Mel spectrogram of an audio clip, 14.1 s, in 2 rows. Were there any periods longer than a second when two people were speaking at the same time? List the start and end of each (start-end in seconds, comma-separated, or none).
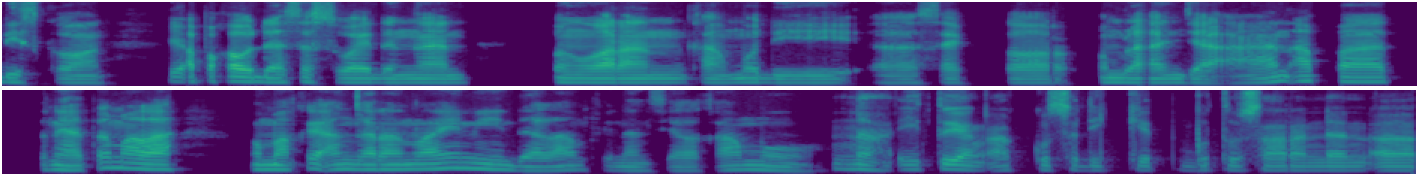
none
